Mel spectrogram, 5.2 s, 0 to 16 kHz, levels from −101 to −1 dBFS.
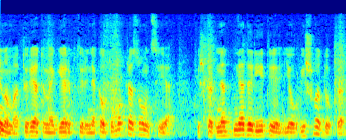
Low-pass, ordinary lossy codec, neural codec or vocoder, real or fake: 10.8 kHz; MP3, 48 kbps; none; real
